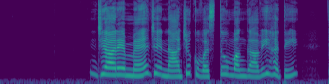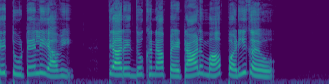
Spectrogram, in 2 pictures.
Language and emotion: Gujarati, sad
